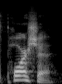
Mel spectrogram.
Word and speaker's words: Porsche: so to your question Porsche um you cut off the E you don't pronounce the E it's Porsche okay Porsche yeah Porsche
